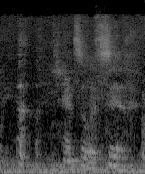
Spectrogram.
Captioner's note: laughs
